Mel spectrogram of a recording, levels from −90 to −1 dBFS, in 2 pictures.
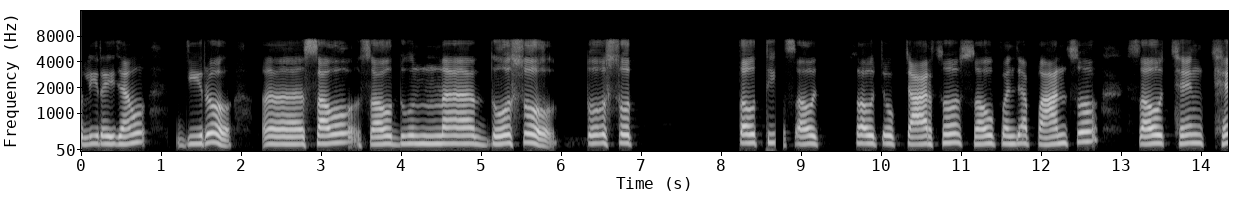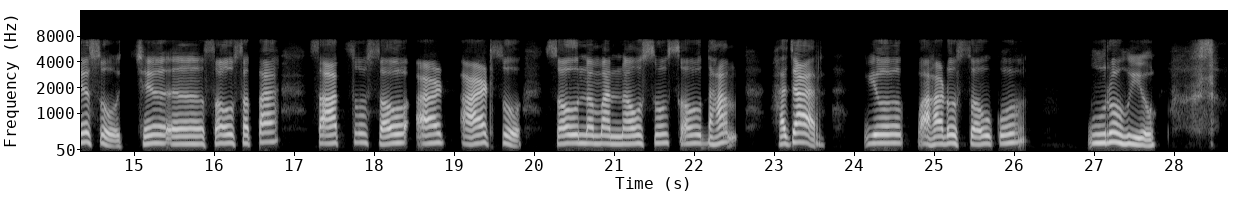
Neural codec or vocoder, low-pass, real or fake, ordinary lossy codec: none; 7.2 kHz; real; none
